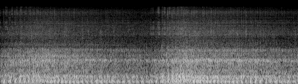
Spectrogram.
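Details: Shogun Kebo 110 motorcycle, recently back from five months idle at a workshop, warmed up, riding: busy, clattery, rough-running engine with uneven mechanical chatter over the exhaust; owner finds the engine sound abnormal, cause unclear.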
